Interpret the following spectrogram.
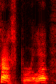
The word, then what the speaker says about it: sarsaparilla: me for this but sarsparilla which is pronounced s perla the dried roots of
